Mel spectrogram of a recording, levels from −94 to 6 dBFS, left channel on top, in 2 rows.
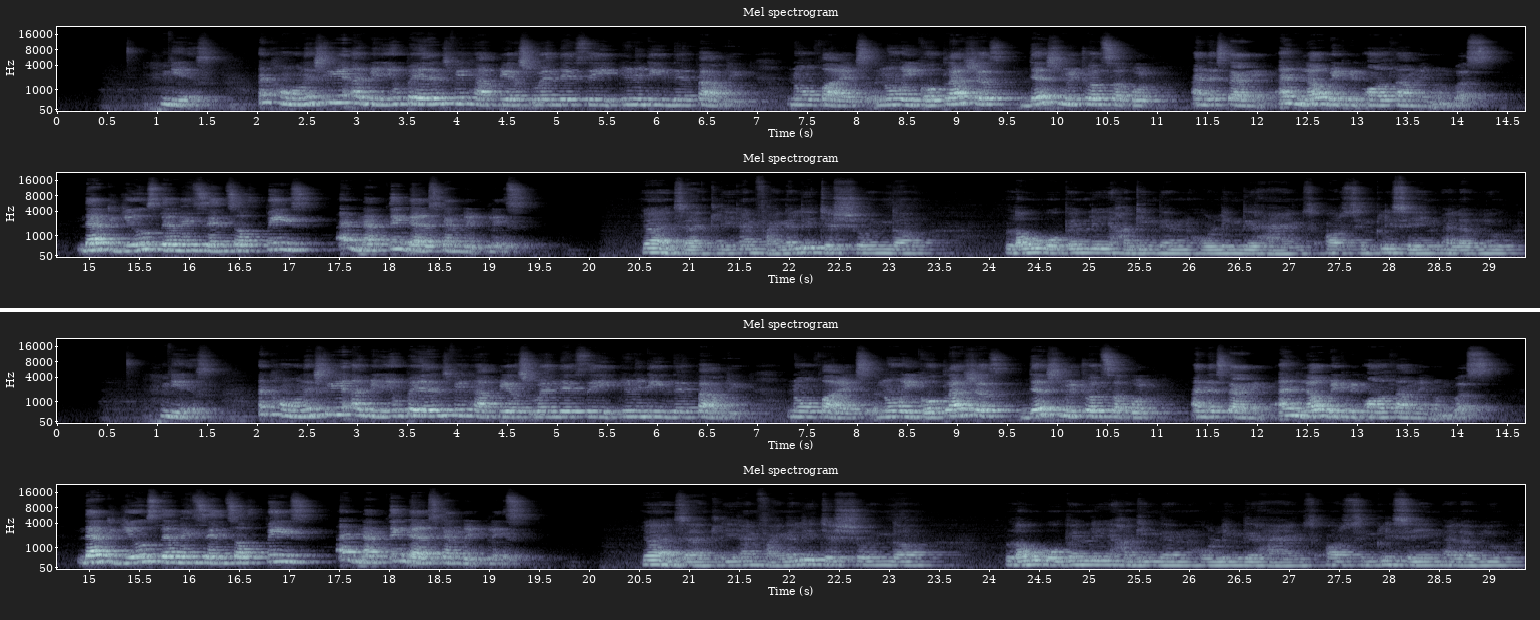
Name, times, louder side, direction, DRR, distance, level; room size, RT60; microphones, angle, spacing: voice 1, 1.0-6.8 7.3-10.9 11.3-14.3 14.9-17.1 17.5-19.3, right 1 dB, 35° right, -8 dB, 1.0 m, -28 dB
voice 2, 20.5-23.3 24.2-29.2, left 1 dB, 25° left, -5 dB, 0.5 m, -32 dB
2.7 x 2.2 x 2.8 m, 0.80 s
head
